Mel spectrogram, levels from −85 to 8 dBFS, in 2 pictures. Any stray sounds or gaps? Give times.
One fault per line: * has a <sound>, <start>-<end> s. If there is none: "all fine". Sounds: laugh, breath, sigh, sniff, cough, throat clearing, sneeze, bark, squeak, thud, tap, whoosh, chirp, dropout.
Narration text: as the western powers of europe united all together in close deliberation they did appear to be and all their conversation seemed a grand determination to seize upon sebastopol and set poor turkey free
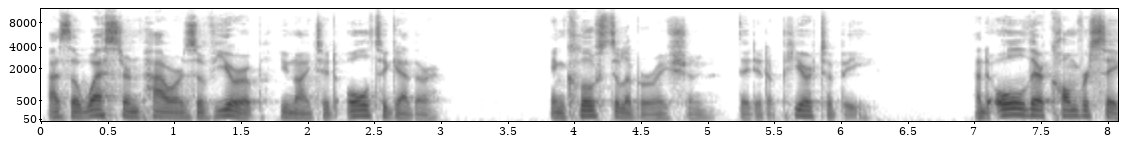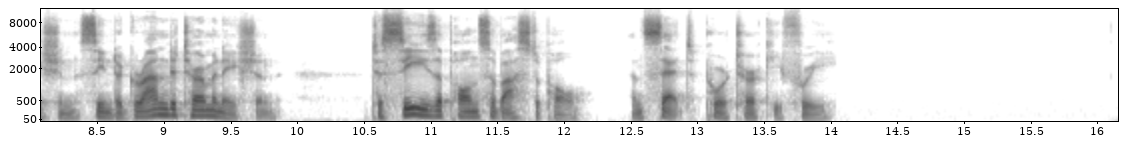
all fine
